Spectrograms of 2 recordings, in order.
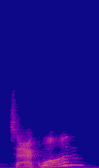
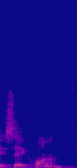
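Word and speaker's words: Saquon: know how you're supposed to say his name tackan zackon I I don't know how you're supposed to say it sequan sequan okay okay sequan yeah that was a crazy move well crazy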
